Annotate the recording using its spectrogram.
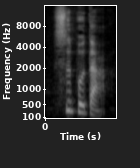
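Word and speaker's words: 酢豚: 糖醋里脊的日文是念作丝不打，丝不打。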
